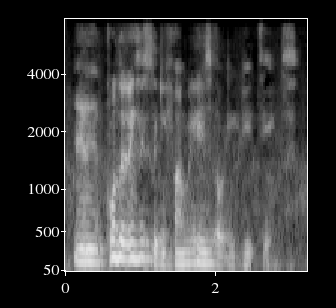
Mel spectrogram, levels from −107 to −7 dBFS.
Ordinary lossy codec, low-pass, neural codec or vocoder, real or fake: none; 7.2 kHz; codec, 16 kHz, 1 kbps, FreqCodec, larger model; fake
